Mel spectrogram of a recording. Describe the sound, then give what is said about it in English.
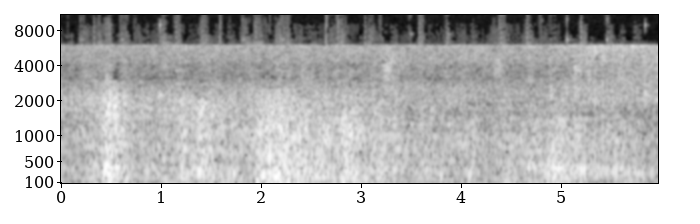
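Steady crackling sizzle of bacon frying in a pan, a dense hiss that sounds much like rain, with a few deep rumbling swells rising beneath it. “And of course, frying bacon.”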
